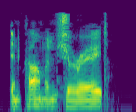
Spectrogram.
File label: "incommensurate", English; adjectives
